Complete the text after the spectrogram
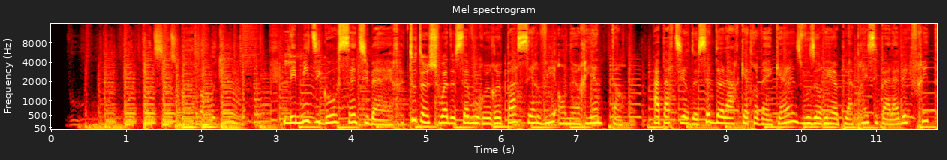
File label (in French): annonceur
